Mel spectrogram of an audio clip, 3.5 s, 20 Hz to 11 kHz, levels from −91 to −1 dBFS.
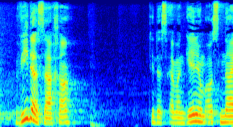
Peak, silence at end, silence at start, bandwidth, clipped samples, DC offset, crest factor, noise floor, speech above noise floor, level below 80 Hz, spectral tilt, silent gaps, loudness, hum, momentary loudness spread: -8 dBFS; 0 s; 0 s; 11 kHz; under 0.1%; under 0.1%; 20 dB; -64 dBFS; 39 dB; -62 dBFS; -4.5 dB/octave; none; -25 LUFS; none; 13 LU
